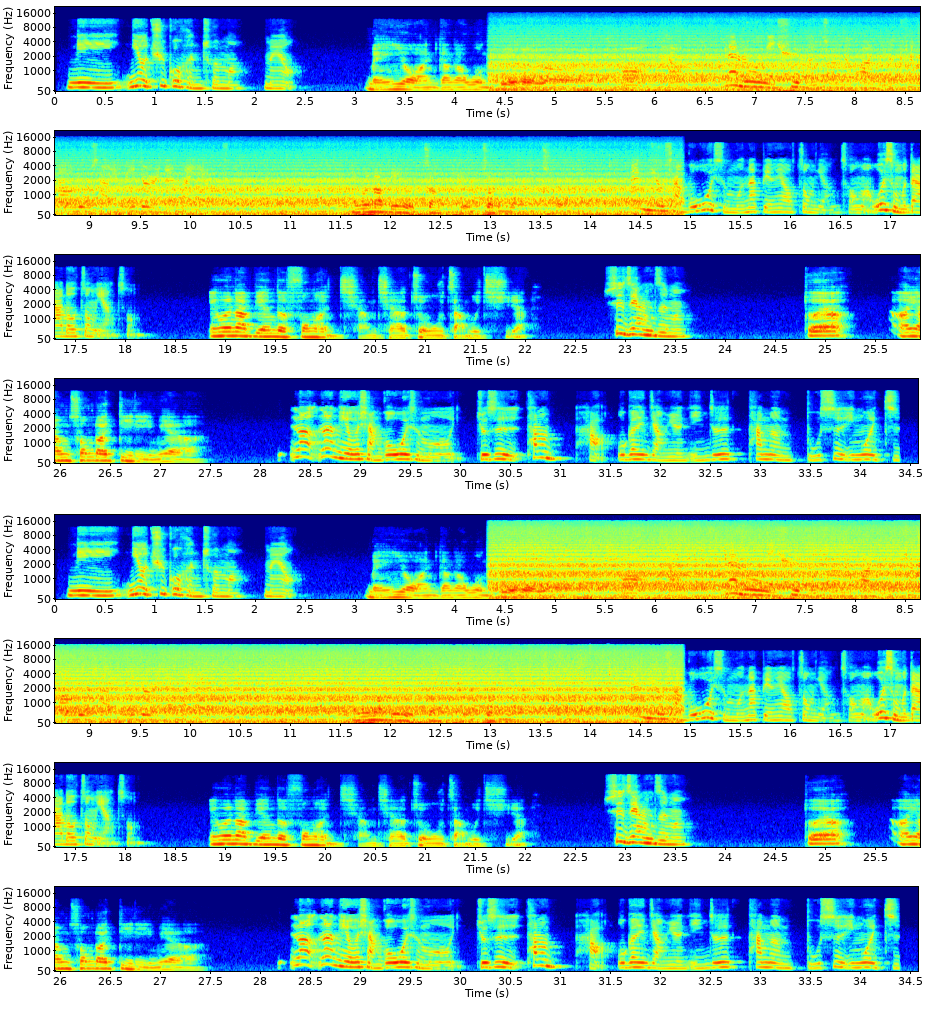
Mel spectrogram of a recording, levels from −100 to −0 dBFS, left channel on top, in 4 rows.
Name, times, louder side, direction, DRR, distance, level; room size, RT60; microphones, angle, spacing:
voice 1, 0.1-2.4 5.6-10.6 14.4-18.2 22.8-23.7 28.3-34.4, right 1 dB, 10° right, 1.7 m, -24 dB
voice 2, 3.1-5.5 11.6-14.0 18.8-22.0 24.8-25.3 25.6-27.4, left 1 dB, 35° left, 5.5 m, -22 dB
sound 1, 4.3-14.9, right 3 dB, 70° right, 4.0 m, -19 dB
head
